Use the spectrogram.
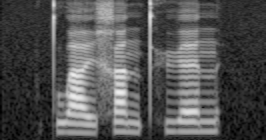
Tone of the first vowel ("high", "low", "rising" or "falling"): low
